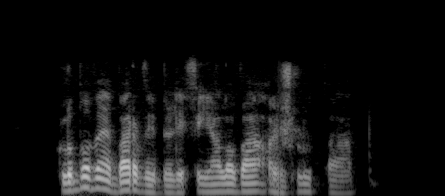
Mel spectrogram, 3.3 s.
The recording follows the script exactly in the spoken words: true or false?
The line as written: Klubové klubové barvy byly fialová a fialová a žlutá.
false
